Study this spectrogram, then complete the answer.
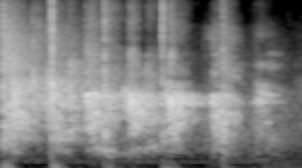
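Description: Classroom group applauding a student team after a presentation, a fast run of hand claps with sharp accents at steady intervals, close and fairly loud, fading toward the end.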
